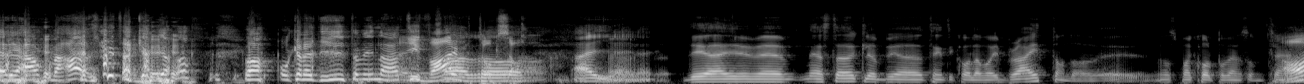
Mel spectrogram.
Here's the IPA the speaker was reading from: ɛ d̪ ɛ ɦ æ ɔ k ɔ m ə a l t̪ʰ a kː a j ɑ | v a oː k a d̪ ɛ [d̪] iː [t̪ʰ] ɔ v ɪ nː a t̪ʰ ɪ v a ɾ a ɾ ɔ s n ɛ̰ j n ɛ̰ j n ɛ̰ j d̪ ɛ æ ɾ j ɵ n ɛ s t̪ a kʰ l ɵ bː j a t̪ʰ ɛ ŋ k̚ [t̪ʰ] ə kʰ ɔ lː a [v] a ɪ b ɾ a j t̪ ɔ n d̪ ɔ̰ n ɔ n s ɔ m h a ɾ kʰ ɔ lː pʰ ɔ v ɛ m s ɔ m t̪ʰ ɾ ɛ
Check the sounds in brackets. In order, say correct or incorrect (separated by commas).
correct, incorrect, incorrect, correct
